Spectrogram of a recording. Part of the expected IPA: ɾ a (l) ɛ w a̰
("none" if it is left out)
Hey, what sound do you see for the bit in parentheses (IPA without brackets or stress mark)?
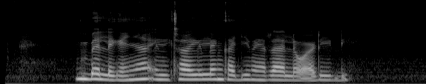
l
